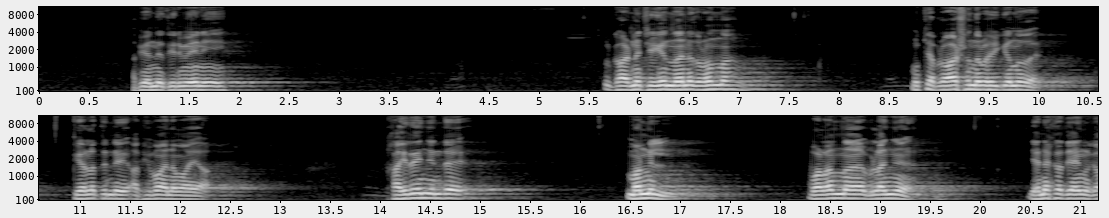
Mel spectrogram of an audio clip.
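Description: An elderly man speaks slowly and deliberately through a microphone and loudspeakers, in phrases with pauses between them.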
